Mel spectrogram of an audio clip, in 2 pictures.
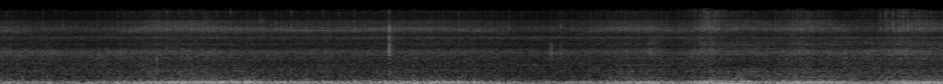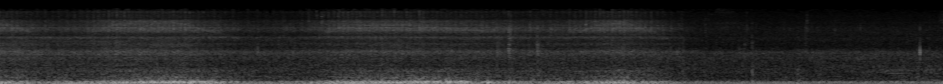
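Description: Ford Mustang's engine running at low speed as the car rolls slowly, the low rumble swelling unevenly between about seven and sixteen seconds in. About sixteen seconds in it drops to a quieter, steadier level.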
